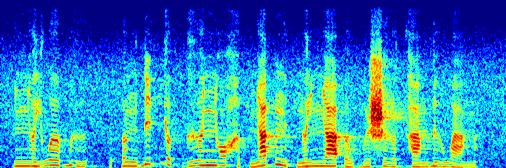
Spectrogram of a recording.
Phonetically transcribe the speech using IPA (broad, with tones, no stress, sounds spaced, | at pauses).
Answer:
ɲ ə˨˩˦ j w əː˧ ɓ ɨ˨˩˦ | ʔ ə˨˩˦ ŋ ɗ i˦˥ t̚ j ə˨˩ k̚ ɣ ɨ˧ ə̯ ɲ ɔ˧˥ h ə˨˩ k̚ ɲ aː˦˥ t̚ ŋ e˨˩ k̚ n ə˧ j ɲ aː˧ ʔ ə˨˩˨ w ɓ ɨ˨˩˦ ʂ ɨ˧ ə̯ t̪ʰ a˧˥ m ɗ ɨ˧˥ w a˨˩ m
